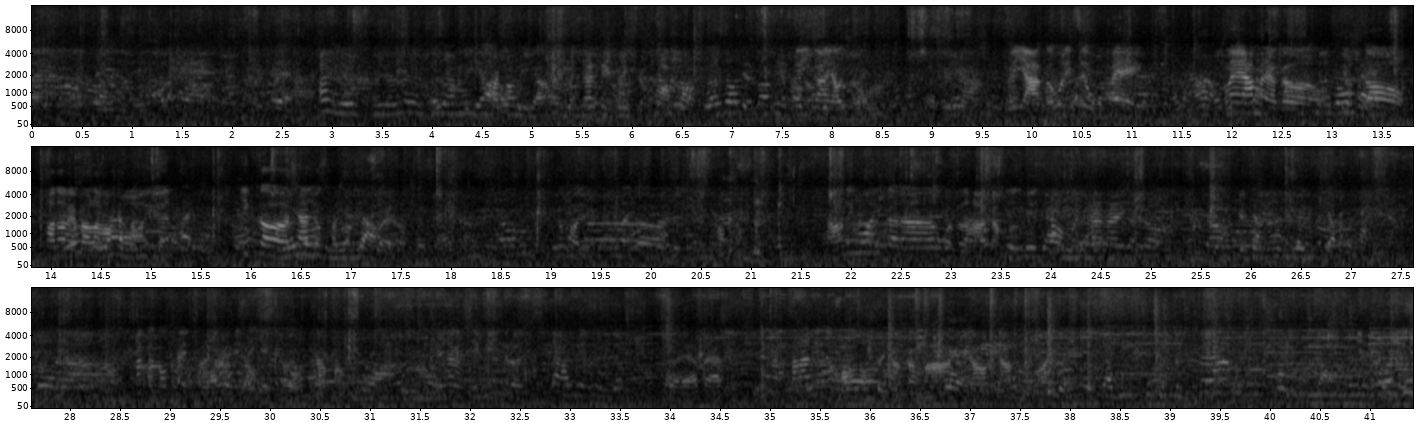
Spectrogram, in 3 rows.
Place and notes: Sanchong, New Taipei city - SoundWalk
5 October 2012, ~22:00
